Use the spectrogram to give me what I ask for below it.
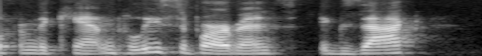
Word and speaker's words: Exacq: The purpose of my trip was to allow me to extract surveillance video from the Canton Police Department's Exact Vision DVR system, and that is spelled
